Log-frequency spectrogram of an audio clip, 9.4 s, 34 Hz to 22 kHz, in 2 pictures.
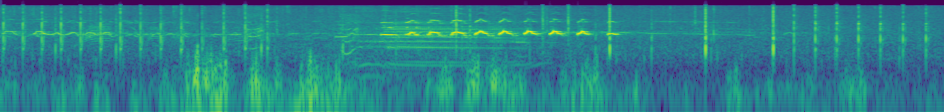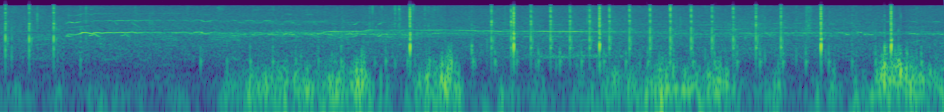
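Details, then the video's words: Black-footed albatrosses courting on Midway Atoll in 2010: rapid dry bill-clacking in bursts, a brief warbled whistle and high thin tones, with wind and flapping wings behind. "Black-Footed Albatross Courtship"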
